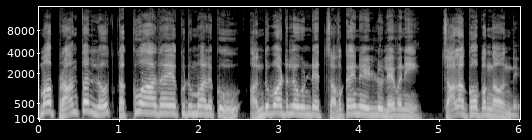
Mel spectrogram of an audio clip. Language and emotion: Telugu, angry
